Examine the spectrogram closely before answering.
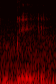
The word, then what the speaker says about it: Bine: Spelled B-I-N-E. Why the fuck is it pronounced bean?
